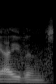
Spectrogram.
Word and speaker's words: Avon: we have so many Avons in England and Wales and Scotland. And pronounced Avon, even though it's spelt A-V-O-N. It is not. We're not selling lipstick here.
